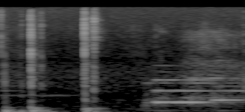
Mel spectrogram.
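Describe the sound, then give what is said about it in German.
Three or four sharp, clacky computer keyboard presses in quick succession as a locate command is typed, followed by a soft sustained electronic tone humming in the background. No voices. “Ich würde mich gerne in ein ähm, Badlands-Biom tippen.”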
